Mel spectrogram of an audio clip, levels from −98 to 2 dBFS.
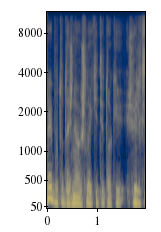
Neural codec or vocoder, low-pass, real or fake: vocoder, 24 kHz, 100 mel bands, Vocos; 10.8 kHz; fake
